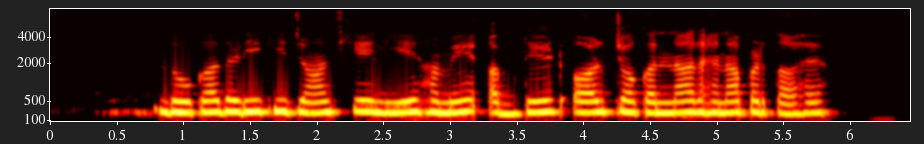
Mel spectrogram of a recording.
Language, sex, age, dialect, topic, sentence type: Hindi, female, 25-30, Garhwali, banking, statement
